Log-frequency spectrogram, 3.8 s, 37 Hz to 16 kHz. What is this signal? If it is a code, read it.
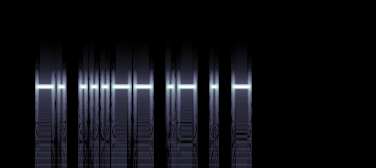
Morse code, heard as a keyed tone, about 23 wpm, 700 Hz. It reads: N3AET
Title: USA Call Signs - 5 Characters - Repeated 2x - 22wpm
